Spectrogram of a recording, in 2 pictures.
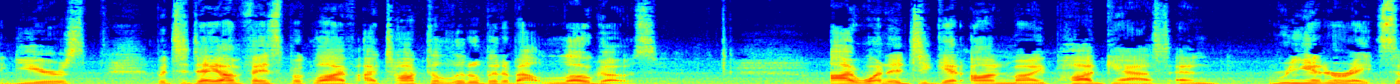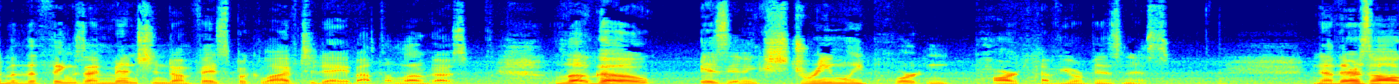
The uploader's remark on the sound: in the car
